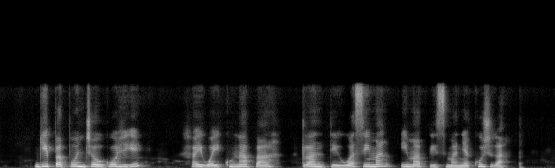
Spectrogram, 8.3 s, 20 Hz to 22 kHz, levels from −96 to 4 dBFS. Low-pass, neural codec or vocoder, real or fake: 10.8 kHz; codec, 24 kHz, 1.2 kbps, DualCodec; fake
